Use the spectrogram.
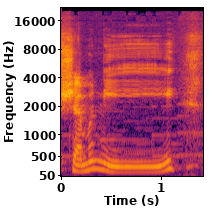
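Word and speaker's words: Chamonix: doodling soon after we entered the valley of Shamone this Valley is more wonderful and Sublime but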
